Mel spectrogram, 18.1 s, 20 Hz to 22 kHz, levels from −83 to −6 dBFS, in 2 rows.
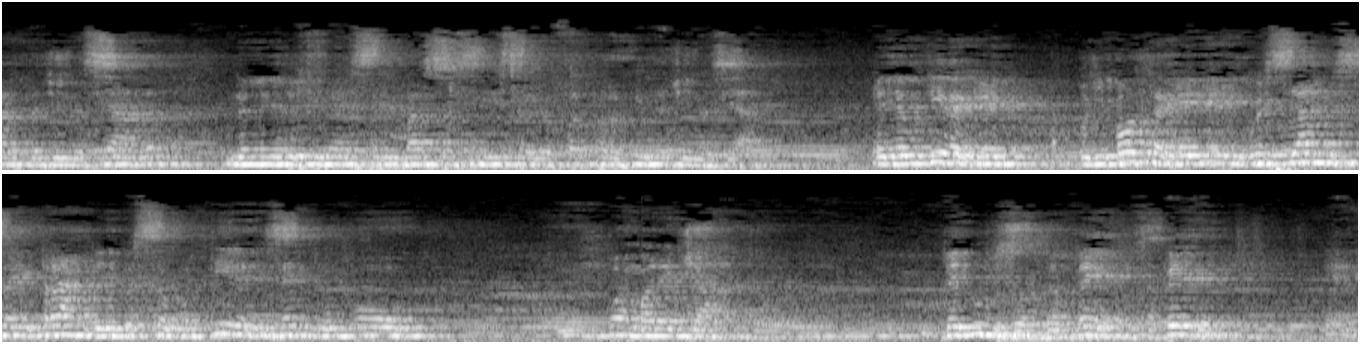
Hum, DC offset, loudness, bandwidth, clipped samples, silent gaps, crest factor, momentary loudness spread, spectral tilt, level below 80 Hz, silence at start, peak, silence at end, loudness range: none; under 0.1%; -16 LUFS; 11 kHz; under 0.1%; none; 14 dB; 12 LU; -7 dB/octave; -34 dBFS; 0 s; -2 dBFS; 0 s; 4 LU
